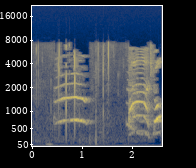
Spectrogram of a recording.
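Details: Young kittens exploring for the first time after their first taste of milk, giving a steady, even-pitched meow followed by a wavering, rising-and-falling cry, with a person speaking Spanish nearby indoors.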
